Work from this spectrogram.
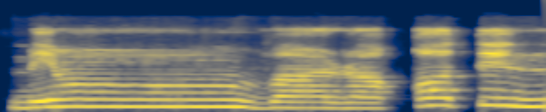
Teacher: a wa mushaddad straight after a noon sakin, assimilation will take place for 2 seconds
